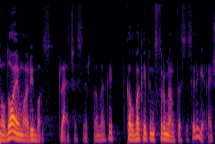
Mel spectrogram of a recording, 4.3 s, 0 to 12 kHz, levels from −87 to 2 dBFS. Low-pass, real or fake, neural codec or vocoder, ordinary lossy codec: 10.8 kHz; real; none; MP3, 64 kbps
